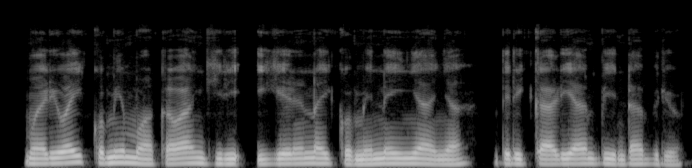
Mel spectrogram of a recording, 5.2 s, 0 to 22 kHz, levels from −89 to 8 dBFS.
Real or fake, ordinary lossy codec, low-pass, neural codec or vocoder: real; Opus, 32 kbps; 10.8 kHz; none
